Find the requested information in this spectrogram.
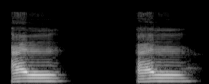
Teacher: lam itu tengah-tengahnya. Enggak pendek, enggak panjang tengah-tengahnya. Ya, Al. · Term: bainiah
